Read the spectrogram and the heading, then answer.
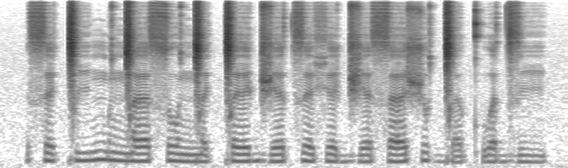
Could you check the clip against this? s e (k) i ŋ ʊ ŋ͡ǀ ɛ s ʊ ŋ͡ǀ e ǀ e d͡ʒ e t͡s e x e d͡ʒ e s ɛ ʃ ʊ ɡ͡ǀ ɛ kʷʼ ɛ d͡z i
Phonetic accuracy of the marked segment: incorrect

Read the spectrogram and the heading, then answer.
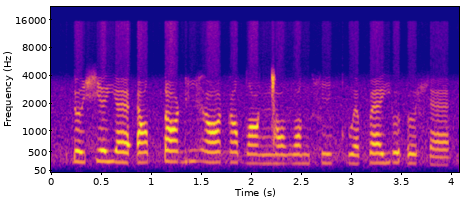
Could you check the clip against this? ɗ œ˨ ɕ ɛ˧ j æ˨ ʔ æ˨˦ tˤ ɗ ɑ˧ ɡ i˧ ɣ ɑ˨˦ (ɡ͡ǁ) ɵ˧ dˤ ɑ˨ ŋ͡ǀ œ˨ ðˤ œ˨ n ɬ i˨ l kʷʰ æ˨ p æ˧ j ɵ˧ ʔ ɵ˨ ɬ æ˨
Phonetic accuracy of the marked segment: incorrect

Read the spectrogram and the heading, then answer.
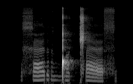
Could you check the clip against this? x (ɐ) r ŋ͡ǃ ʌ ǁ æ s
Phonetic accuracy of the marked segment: incorrect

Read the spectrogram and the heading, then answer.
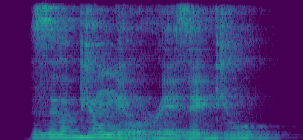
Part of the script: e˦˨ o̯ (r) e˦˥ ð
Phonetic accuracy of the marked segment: incorrect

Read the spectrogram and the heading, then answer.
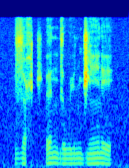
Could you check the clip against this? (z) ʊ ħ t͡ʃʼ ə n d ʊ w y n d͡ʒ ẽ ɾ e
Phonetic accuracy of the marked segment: correct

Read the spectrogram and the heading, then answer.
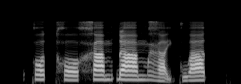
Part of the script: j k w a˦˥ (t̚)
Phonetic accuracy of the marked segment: correct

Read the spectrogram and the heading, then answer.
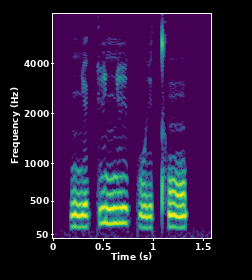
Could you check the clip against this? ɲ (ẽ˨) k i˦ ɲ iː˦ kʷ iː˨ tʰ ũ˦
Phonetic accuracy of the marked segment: incorrect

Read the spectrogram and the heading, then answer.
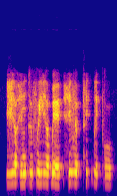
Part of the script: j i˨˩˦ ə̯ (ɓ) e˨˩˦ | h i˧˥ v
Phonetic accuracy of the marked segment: correct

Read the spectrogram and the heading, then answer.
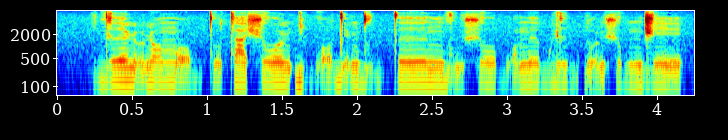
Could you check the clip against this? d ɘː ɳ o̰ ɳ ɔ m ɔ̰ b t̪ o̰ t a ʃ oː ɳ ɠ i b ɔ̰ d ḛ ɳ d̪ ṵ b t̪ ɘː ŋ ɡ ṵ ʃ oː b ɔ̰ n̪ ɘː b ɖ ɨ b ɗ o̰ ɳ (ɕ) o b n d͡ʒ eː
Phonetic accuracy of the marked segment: incorrect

